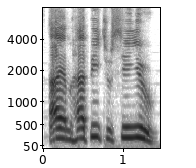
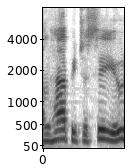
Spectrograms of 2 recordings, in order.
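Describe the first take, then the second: First: It is said with a French accent, uncontracted. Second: It is said without a French accent, contracted. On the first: "je prends moi-même un accent français" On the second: "à la place de dire"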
